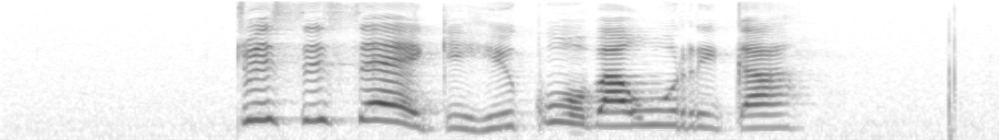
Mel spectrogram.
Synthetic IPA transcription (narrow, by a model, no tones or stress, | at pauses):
tʼwisisekʼiɦikʼuβawurikʼa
